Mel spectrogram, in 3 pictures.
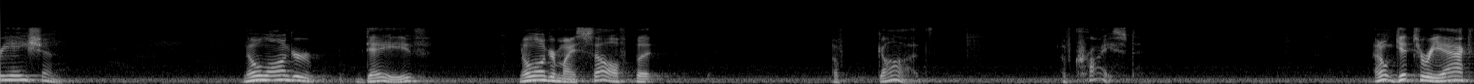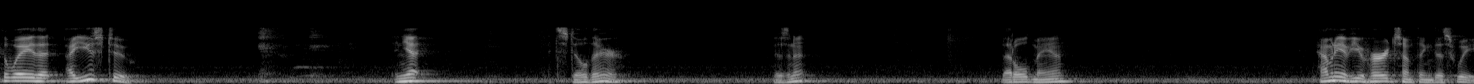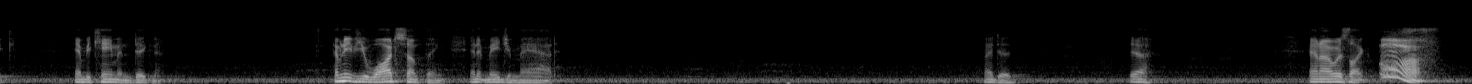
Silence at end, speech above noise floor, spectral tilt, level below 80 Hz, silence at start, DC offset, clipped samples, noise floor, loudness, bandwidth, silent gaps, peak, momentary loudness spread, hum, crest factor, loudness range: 0 s; 23 dB; -5.5 dB/octave; -58 dBFS; 0 s; under 0.1%; under 0.1%; -48 dBFS; -26 LUFS; 5.8 kHz; none; -6 dBFS; 26 LU; none; 24 dB; 16 LU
